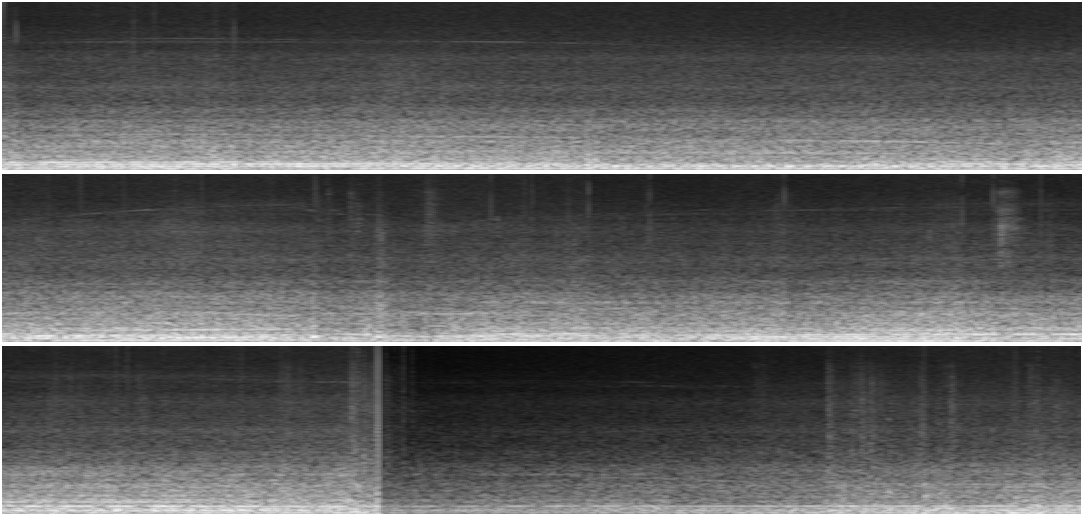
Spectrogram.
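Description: A vehicle engine hums steadily from inside a moving car.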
